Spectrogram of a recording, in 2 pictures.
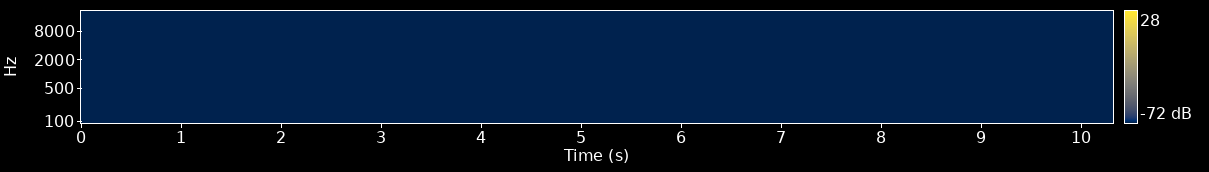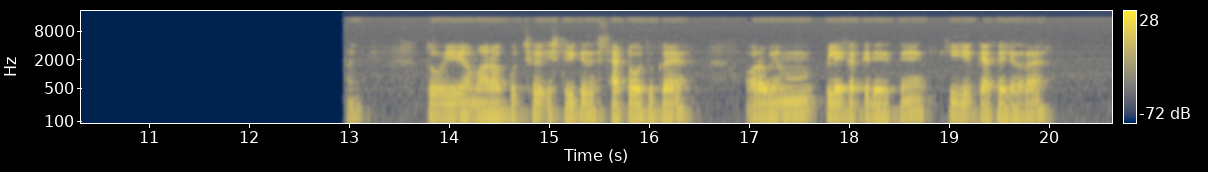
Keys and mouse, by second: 0.5 click, 1.0 click, 1.3 g, 1.7 middle click, 2.5 shift+click, 2.7 g, 3.7 shift+z, 3.9 g, 4.8 click, 5.0 g, 5.6 middle click, 5.7 g, 7.4 click, 7.6 g, 8.8 g, 9.3 g, 9.4 alt+middle click, 10.3 g, 10.4 shift+middle click, 10.8 click, 11.0 g, 11.2 alt+middle click, 12.1 click, 12.3-20.6 alt+middle drag, 12.3 g, 13.3 Tab.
